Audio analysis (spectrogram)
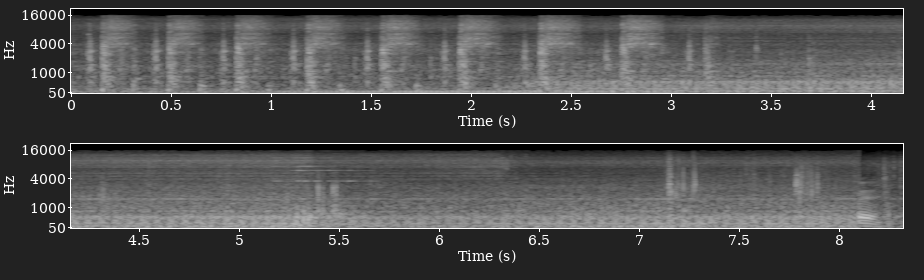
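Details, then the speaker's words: Newly delivered small steam engine, first run in decades, hand-held on drums with no base. Evenly spaced chuffs about twice a second, then a steady faster run with no knocks; runs well. "good running engine."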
